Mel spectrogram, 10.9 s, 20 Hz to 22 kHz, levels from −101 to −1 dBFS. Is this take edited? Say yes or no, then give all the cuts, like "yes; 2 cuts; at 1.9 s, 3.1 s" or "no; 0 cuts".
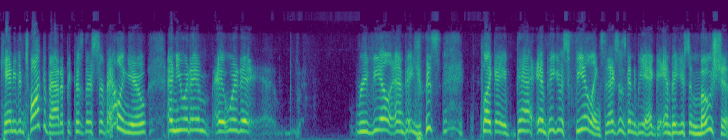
no; 0 cuts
